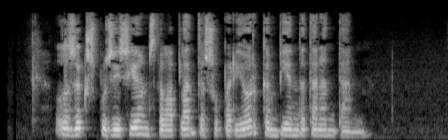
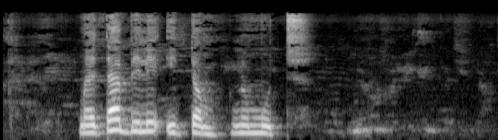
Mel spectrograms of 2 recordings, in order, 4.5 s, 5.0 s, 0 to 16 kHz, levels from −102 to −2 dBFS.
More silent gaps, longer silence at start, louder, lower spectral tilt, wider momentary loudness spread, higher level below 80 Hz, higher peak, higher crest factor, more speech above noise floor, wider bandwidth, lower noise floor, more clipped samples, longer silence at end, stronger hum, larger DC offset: neither; second, 0.3 s vs 0.8 s; second, -25 LUFS vs -18 LUFS; second, -3 dB/octave vs -4.5 dB/octave; about the same, 12 LU vs 11 LU; second, -72 dBFS vs -66 dBFS; second, -8 dBFS vs 0 dBFS; about the same, 20 dB vs 20 dB; about the same, 43 dB vs 45 dB; about the same, 11.5 kHz vs 11.5 kHz; first, -70 dBFS vs -63 dBFS; neither; second, 0.8 s vs 1.4 s; neither; neither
